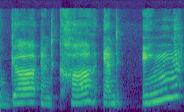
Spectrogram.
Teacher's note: So G and C and ing this NG sound are a voiced and a voiceless and a nasal velar stop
